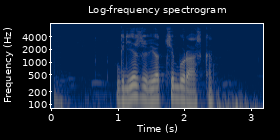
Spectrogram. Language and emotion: Russian, neutral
